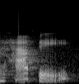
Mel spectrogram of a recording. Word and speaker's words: happy: the first syllable so in the first word happy two syllables right you're going to stress the first one happy I'm so happy to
